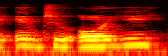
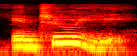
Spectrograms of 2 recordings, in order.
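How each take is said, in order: First: Both words are said fully, keeping the O. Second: The words run together, dropping the O. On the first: The speaker calls it wrong. "You don't say into oyi like it looks" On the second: The speaker calls it right. "you're going to get rid of the O"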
